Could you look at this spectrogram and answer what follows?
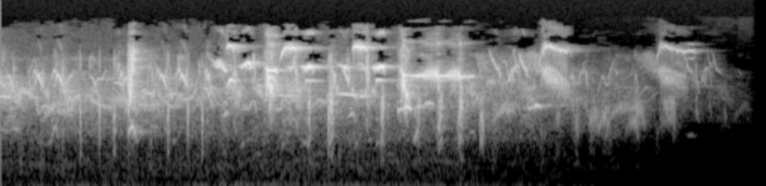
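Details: Common starling giving rapid chattering song of sharp clicks, squeaks and whistled slurs, about four notes a second, fading toward the end with a final soft phrase before silence.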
